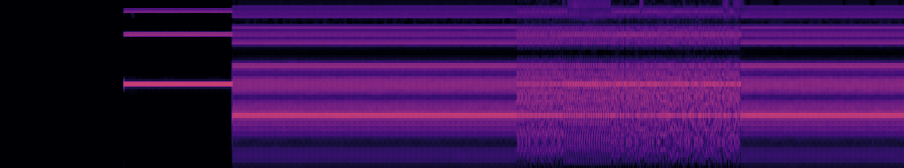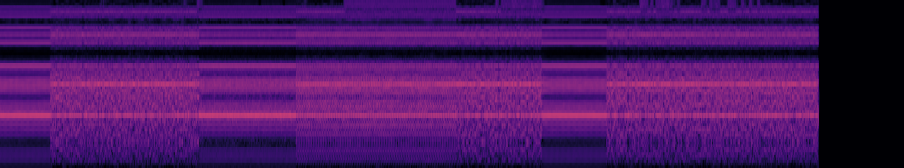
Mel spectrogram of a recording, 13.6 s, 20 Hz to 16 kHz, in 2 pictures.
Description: Cassette data (Kansas City type), 1200 baud, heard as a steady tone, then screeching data.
